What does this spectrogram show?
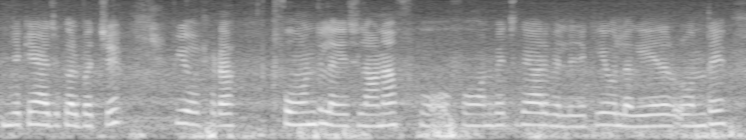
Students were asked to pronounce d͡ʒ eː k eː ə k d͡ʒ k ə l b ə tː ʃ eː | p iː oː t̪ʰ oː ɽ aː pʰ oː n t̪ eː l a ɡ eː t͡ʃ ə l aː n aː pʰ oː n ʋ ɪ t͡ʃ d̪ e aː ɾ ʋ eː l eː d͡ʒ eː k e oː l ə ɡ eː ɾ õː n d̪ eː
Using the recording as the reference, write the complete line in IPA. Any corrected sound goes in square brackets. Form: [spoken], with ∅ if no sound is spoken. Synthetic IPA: d͡ʒ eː k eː ə [∅] d͡ʒ k ə l b ə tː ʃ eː | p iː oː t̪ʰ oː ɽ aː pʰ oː n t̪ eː l [ə] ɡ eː t͡ʃ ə l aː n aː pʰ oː n ʋ ɪ t͡ʃ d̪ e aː ɾ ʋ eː l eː d͡ʒ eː k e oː l ə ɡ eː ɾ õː n d̪ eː

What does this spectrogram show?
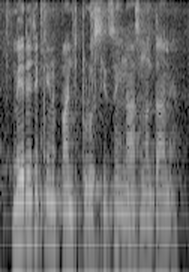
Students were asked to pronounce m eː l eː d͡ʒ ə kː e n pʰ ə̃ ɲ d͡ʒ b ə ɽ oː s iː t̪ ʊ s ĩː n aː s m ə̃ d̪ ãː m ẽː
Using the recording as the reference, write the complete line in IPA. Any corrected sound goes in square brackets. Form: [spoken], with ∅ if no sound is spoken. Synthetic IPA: m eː [ɾ] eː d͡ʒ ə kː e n [p] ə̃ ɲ d͡ʒ [p] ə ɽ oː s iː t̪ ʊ s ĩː n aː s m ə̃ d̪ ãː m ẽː

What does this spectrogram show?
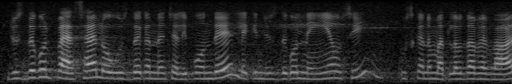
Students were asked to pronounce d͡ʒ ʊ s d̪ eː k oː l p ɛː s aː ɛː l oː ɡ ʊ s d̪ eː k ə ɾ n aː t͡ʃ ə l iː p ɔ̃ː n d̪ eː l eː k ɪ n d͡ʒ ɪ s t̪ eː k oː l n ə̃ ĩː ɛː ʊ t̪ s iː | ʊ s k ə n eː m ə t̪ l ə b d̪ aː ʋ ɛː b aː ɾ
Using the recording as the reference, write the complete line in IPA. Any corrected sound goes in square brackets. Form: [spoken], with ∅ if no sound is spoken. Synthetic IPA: d͡ʒ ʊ s d̪ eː k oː l p ɛː s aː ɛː l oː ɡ ʊ s d̪ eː k ə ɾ n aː t͡ʃ ə l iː p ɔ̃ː n d̪ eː l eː k ɪ n d͡ʒ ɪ s [d̪] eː k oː l n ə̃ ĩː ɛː ʊ [∅] s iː | ʊ s k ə n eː m ə t̪ l ə b d̪ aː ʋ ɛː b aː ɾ

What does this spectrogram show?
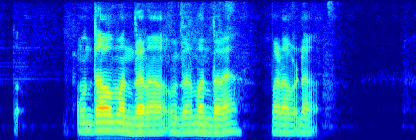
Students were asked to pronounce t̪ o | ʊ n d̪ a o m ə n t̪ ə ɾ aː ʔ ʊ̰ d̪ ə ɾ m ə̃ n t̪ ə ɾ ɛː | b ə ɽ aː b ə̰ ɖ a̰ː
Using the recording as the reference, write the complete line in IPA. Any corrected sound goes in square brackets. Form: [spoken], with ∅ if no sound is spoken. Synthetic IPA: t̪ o | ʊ n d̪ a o m ə n [d̪] ə ɾ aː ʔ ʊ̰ d̪ ə ɾ m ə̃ n [d̪] ə ɾ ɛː | b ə ɽ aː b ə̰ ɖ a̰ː

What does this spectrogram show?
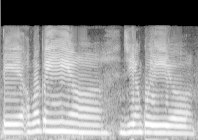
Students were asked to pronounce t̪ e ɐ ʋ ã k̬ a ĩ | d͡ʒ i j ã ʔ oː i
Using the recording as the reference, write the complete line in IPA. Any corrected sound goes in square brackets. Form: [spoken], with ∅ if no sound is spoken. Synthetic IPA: t̪ e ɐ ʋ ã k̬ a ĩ | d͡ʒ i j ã [k] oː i

